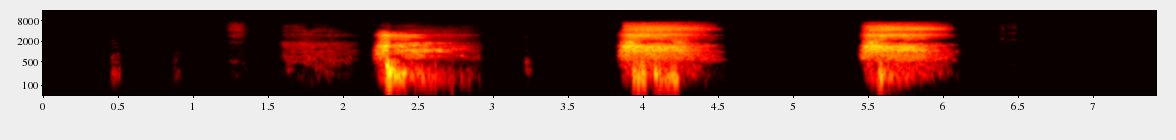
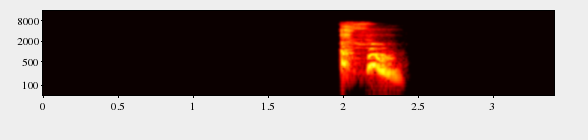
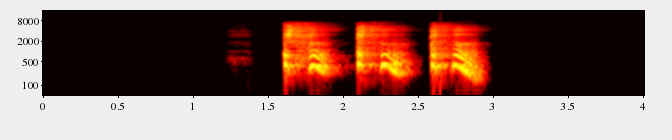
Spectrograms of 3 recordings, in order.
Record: {
  "exhalation_length": "7.4 s",
  "exhalation_amplitude": 25085,
  "exhalation_signal_mean_std_ratio": 0.36,
  "cough_length": "3.4 s",
  "cough_amplitude": 28918,
  "cough_signal_mean_std_ratio": 0.23,
  "three_cough_length": "4.0 s",
  "three_cough_amplitude": 28300,
  "three_cough_signal_mean_std_ratio": 0.36,
  "survey_phase": "beta (2021-08-13 to 2022-03-07)",
  "age": "18-44",
  "gender": "Female",
  "wearing_mask": "No",
  "symptom_none": true,
  "smoker_status": "Never smoked",
  "respiratory_condition_asthma": false,
  "respiratory_condition_other": false,
  "recruitment_source": "REACT",
  "submission_delay": "3 days",
  "covid_test_result": "Negative",
  "covid_test_method": "RT-qPCR",
  "influenza_a_test_result": "Negative",
  "influenza_b_test_result": "Negative"
}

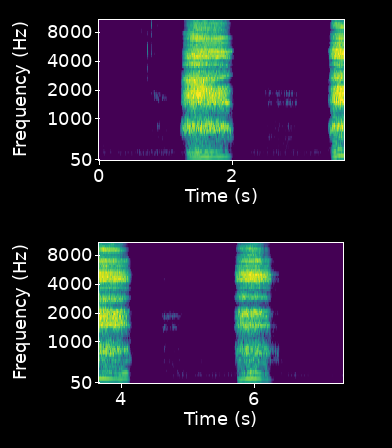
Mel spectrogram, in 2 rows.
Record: {
  "exhalation_length": "7.3 s",
  "exhalation_amplitude": 15905,
  "exhalation_signal_mean_std_ratio": 0.42,
  "survey_phase": "beta (2021-08-13 to 2022-03-07)",
  "age": "18-44",
  "gender": "Female",
  "wearing_mask": "No",
  "symptom_cough_any": true,
  "symptom_new_continuous_cough": true,
  "symptom_runny_or_blocked_nose": true,
  "symptom_sore_throat": true,
  "symptom_fatigue": true,
  "symptom_headache": true,
  "symptom_onset": "2 days",
  "smoker_status": "Never smoked",
  "respiratory_condition_asthma": false,
  "respiratory_condition_other": false,
  "recruitment_source": "Test and Trace",
  "submission_delay": "1 day",
  "covid_test_result": "Positive",
  "covid_test_method": "RT-qPCR",
  "covid_ct_value": 23.6,
  "covid_ct_gene": "ORF1ab gene",
  "covid_ct_mean": 23.9,
  "covid_viral_load": "14000 copies/ml",
  "covid_viral_load_category": "Low viral load (10K-1M copies/ml)"
}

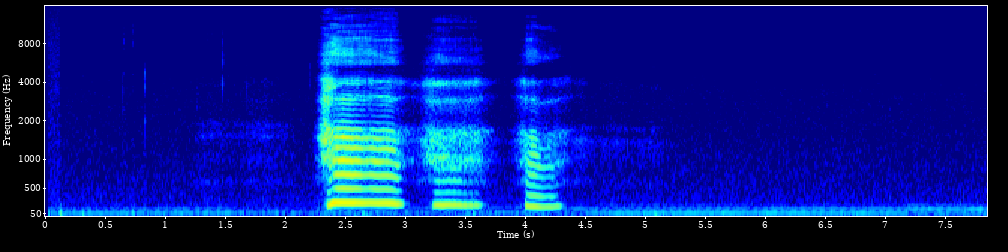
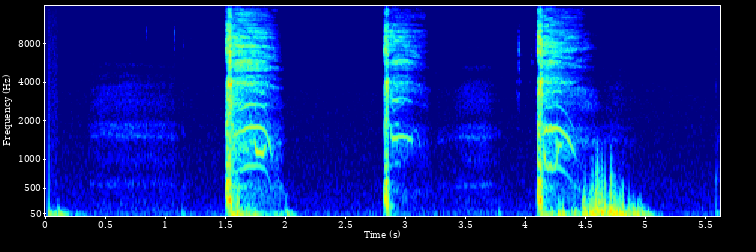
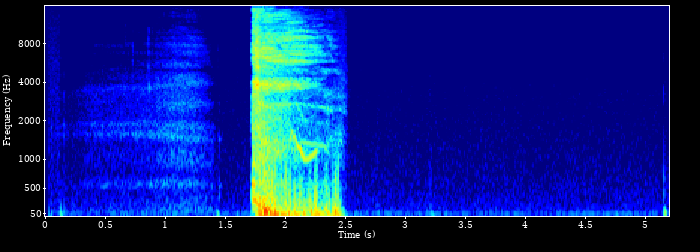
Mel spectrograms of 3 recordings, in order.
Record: {
  "exhalation_length": "7.9 s",
  "exhalation_amplitude": 1490,
  "exhalation_signal_mean_std_ratio": 0.36,
  "three_cough_length": "5.6 s",
  "three_cough_amplitude": 5784,
  "three_cough_signal_mean_std_ratio": 0.36,
  "cough_length": "5.2 s",
  "cough_amplitude": 10726,
  "cough_signal_mean_std_ratio": 0.26,
  "survey_phase": "beta (2021-08-13 to 2022-03-07)",
  "age": "45-64",
  "gender": "Female",
  "wearing_mask": "No",
  "symptom_sore_throat": true,
  "symptom_headache": true,
  "smoker_status": "Ex-smoker",
  "respiratory_condition_asthma": true,
  "respiratory_condition_other": false,
  "recruitment_source": "REACT",
  "submission_delay": "1 day",
  "covid_test_result": "Negative",
  "covid_test_method": "RT-qPCR"
}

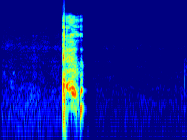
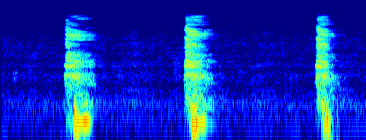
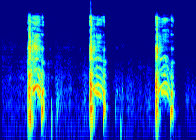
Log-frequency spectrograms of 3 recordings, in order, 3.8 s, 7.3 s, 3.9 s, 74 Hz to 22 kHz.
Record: {
  "cough_length": "3.8 s",
  "cough_amplitude": 32768,
  "cough_signal_mean_std_ratio": 0.24,
  "exhalation_length": "7.3 s",
  "exhalation_amplitude": 9456,
  "exhalation_signal_mean_std_ratio": 0.37,
  "three_cough_length": "3.9 s",
  "three_cough_amplitude": 32767,
  "three_cough_signal_mean_std_ratio": 0.35,
  "survey_phase": "alpha (2021-03-01 to 2021-08-12)",
  "age": "45-64",
  "gender": "Female",
  "wearing_mask": "No",
  "symptom_fatigue": true,
  "symptom_headache": true,
  "symptom_change_to_sense_of_smell_or_taste": true,
  "symptom_loss_of_taste": true,
  "smoker_status": "Ex-smoker",
  "respiratory_condition_asthma": false,
  "respiratory_condition_other": true,
  "recruitment_source": "REACT",
  "submission_delay": "1 day",
  "covid_test_result": "Negative",
  "covid_test_method": "RT-qPCR"
}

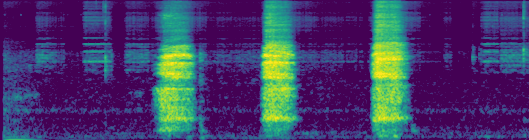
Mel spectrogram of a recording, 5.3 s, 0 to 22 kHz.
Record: {
  "exhalation_length": "5.3 s",
  "exhalation_amplitude": 29096,
  "exhalation_signal_mean_std_ratio": 0.36,
  "survey_phase": "beta (2021-08-13 to 2022-03-07)",
  "age": "65+",
  "gender": "Male",
  "wearing_mask": "No",
  "symptom_cough_any": true,
  "symptom_runny_or_blocked_nose": true,
  "smoker_status": "Never smoked",
  "respiratory_condition_asthma": false,
  "respiratory_condition_other": false,
  "recruitment_source": "REACT",
  "submission_delay": "5 days",
  "covid_test_result": "Negative",
  "covid_test_method": "RT-qPCR",
  "influenza_a_test_result": "Negative",
  "influenza_b_test_result": "Negative"
}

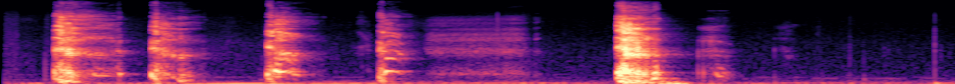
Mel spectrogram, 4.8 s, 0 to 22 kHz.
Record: {
  "cough_length": "4.8 s",
  "cough_amplitude": 12572,
  "cough_signal_mean_std_ratio": 0.31,
  "survey_phase": "beta (2021-08-13 to 2022-03-07)",
  "age": "45-64",
  "gender": "Female",
  "wearing_mask": "No",
  "symptom_cough_any": true,
  "symptom_new_continuous_cough": true,
  "symptom_runny_or_blocked_nose": true,
  "symptom_fatigue": true,
  "symptom_fever_high_temperature": true,
  "symptom_headache": true,
  "symptom_onset": "3 days",
  "smoker_status": "Never smoked",
  "respiratory_condition_asthma": false,
  "respiratory_condition_other": false,
  "recruitment_source": "Test and Trace",
  "submission_delay": "2 days",
  "covid_test_result": "Positive",
  "covid_test_method": "ePCR"
}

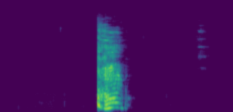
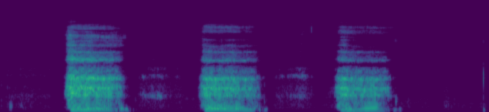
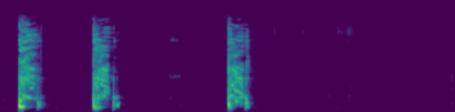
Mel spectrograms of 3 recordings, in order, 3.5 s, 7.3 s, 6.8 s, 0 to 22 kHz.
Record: {
  "cough_length": "3.5 s",
  "cough_amplitude": 31250,
  "cough_signal_mean_std_ratio": 0.23,
  "exhalation_length": "7.3 s",
  "exhalation_amplitude": 5499,
  "exhalation_signal_mean_std_ratio": 0.47,
  "three_cough_length": "6.8 s",
  "three_cough_amplitude": 26310,
  "three_cough_signal_mean_std_ratio": 0.25,
  "survey_phase": "beta (2021-08-13 to 2022-03-07)",
  "age": "45-64",
  "gender": "Male",
  "wearing_mask": "No",
  "symptom_cough_any": true,
  "symptom_runny_or_blocked_nose": true,
  "symptom_sore_throat": true,
  "symptom_fatigue": true,
  "symptom_headache": true,
  "smoker_status": "Never smoked",
  "respiratory_condition_asthma": false,
  "respiratory_condition_other": false,
  "recruitment_source": "Test and Trace",
  "submission_delay": "2 days",
  "covid_test_result": "Positive",
  "covid_test_method": "RT-qPCR",
  "covid_ct_value": 18.5,
  "covid_ct_gene": "ORF1ab gene",
  "covid_ct_mean": 18.6,
  "covid_viral_load": "780000 copies/ml",
  "covid_viral_load_category": "Low viral load (10K-1M copies/ml)"
}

